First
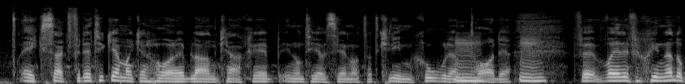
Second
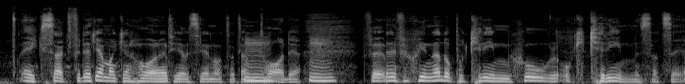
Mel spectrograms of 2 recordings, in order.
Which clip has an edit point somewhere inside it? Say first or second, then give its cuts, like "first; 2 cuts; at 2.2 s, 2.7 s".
second; 4 cuts; at 0.9 s, 1.7 s, 2.4 s, 3.9 s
